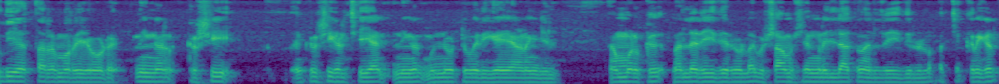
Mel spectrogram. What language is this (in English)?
Malayalam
